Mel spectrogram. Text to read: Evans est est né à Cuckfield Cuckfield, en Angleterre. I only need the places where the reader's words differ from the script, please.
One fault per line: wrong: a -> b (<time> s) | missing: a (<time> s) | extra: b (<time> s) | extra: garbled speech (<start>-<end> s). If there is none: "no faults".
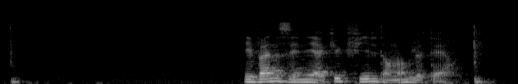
missing: est (3.0 s)
missing: Cuckfield (3.8 s)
